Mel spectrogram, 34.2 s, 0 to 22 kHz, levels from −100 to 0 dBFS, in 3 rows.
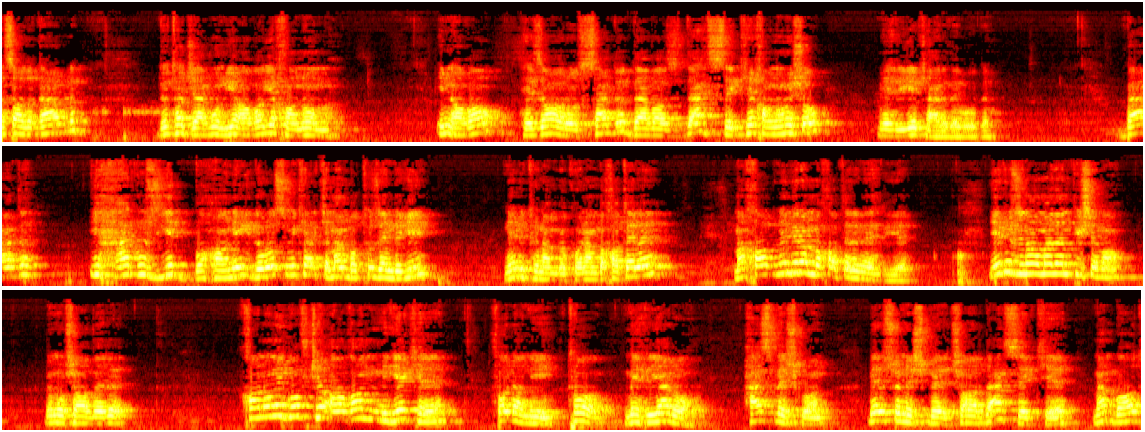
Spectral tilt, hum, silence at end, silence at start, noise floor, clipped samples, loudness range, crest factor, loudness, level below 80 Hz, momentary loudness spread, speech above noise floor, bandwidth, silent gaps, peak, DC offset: -6 dB/octave; none; 0 s; 0 s; -56 dBFS; under 0.1%; 3 LU; 16 dB; -16 LUFS; -48 dBFS; 10 LU; 41 dB; 15.5 kHz; none; -2 dBFS; under 0.1%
